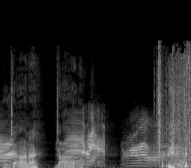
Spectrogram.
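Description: cat meowing and yowling

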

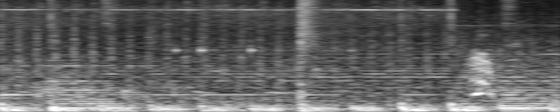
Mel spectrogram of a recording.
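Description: dogs barking

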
